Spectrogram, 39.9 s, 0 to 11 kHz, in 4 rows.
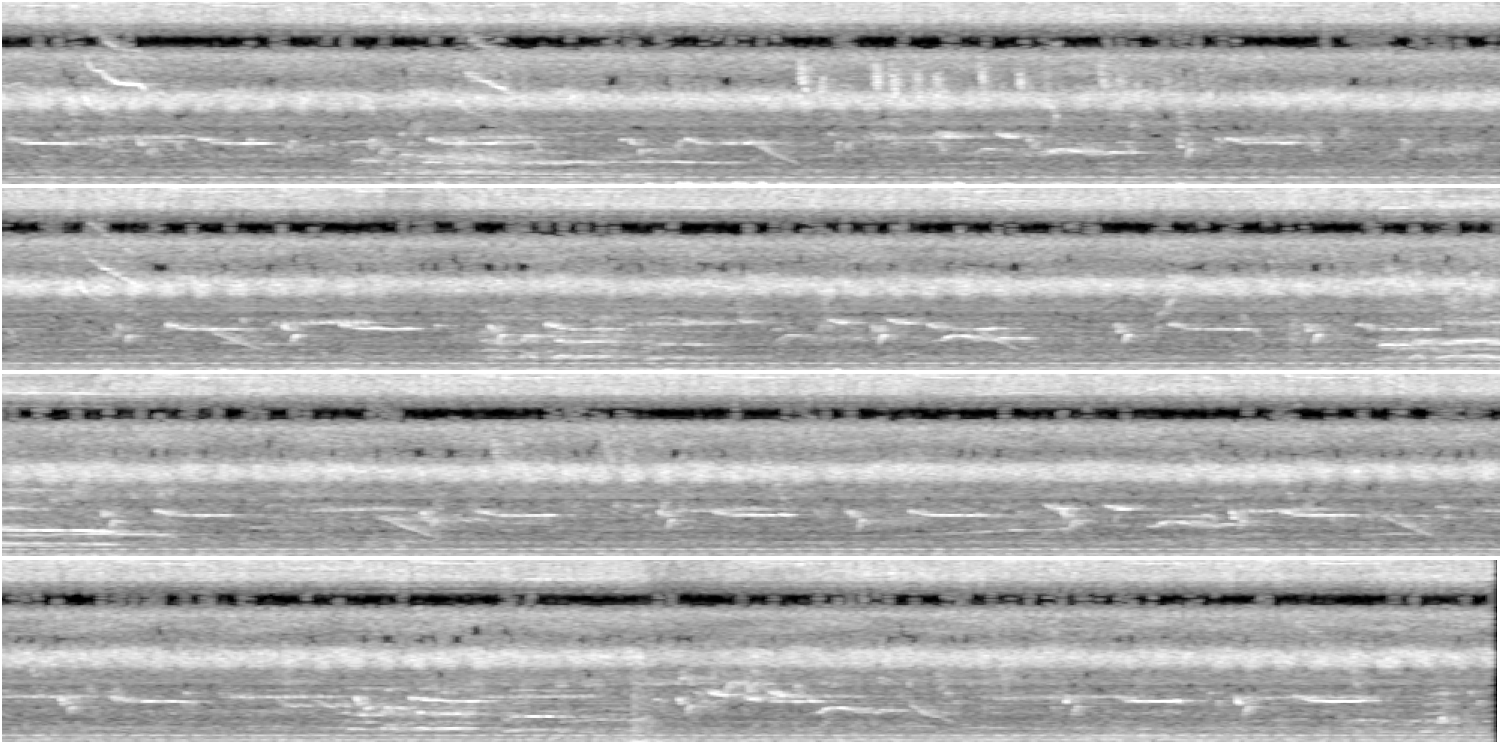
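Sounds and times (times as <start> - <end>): insect drone: 0.0 - 39.9
distant rooster crowing: 2.3 - 5.5, 13.2 - 15.2, 18.6 - 21.6, 31.3 - 36.4, 37.8 - 39.9.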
